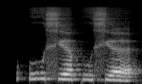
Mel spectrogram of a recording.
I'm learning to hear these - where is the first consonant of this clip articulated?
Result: throat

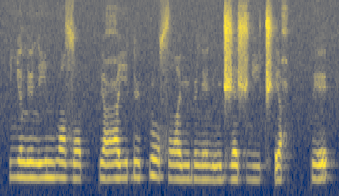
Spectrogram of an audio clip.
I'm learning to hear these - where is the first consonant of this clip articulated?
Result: palate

